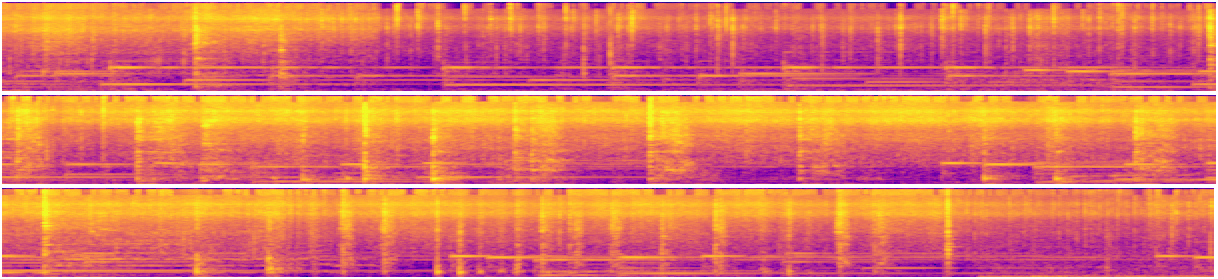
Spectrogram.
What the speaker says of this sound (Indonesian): Lalu saya akan memasukkan nasi merahnya, diaduk lagi sampai tercampur merata dengan baik.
